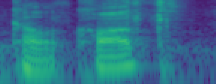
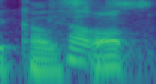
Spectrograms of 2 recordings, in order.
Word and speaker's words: calçot: Apparently that way just to signify that you pronounce the C soft instead of hard. So instead of saying calçot, you'd say calçot Calçot. or something like that.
